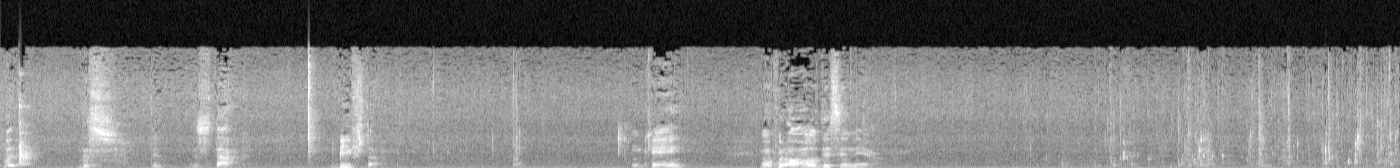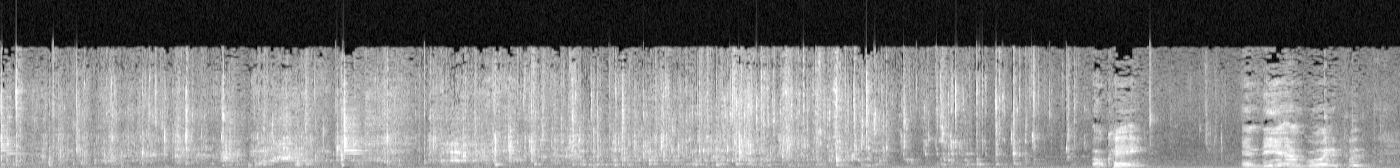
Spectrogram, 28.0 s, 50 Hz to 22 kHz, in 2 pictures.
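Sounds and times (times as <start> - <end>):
liquid pouring into pot glugging: 11.0 - 25.0.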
